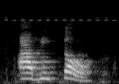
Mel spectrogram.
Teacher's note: ¿Dónde recae la mayor fuerza de voz? En la última sílaba. En la última palabra es aguda.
